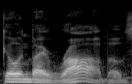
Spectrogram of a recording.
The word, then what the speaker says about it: Raab: name is Rob and my last name is supposed to be pronounced Rob, but my whole life I grew up here in Philly, so then everyone just said Raab, and I just was over it.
